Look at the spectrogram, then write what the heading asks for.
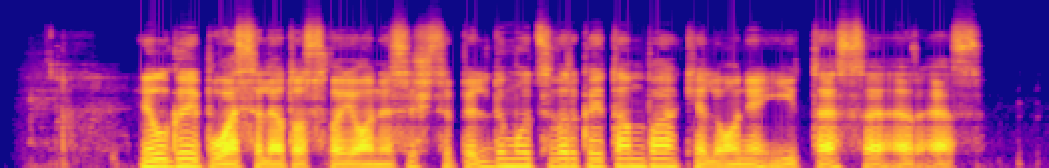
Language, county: Lithuanian, Kaunas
